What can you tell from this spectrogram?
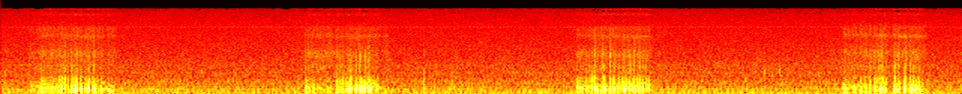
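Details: Cherry, a pet cat, snoring loudly while sleeping comfortably: four deep, rasping snore bursts, each about a second long and roughly every three to four seconds, with quiet breathing between them indoors.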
